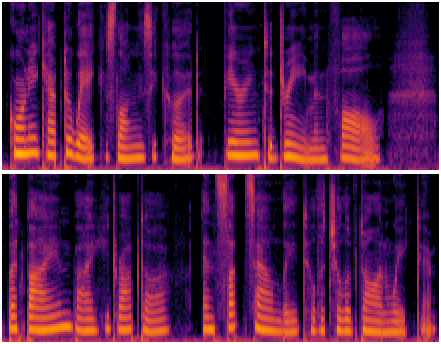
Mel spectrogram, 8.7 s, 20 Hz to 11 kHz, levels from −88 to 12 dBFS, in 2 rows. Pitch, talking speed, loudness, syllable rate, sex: 195 Hz, 205 wpm, -20 LUFS, 4.9 syllables/s, female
